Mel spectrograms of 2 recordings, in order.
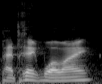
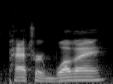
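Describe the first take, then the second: First: The name is pronounced the French way. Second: The name is pronounced the English way. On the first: This is not how the speaker says his own name. The speaker calls it wrong. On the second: This is how the speaker says his own name. The speaker calls it right. "I am clearly an anglophone, primarily English speaking person"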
